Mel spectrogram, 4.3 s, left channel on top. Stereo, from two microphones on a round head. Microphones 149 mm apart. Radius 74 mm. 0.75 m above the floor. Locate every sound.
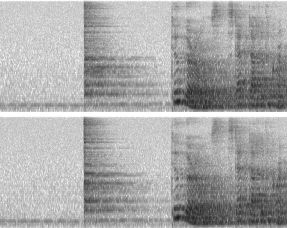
1.3 s dishes clattering: 35° right (ahead or behind), 1.5 m
2.6 s a woman speaking: 10° left (ahead or behind), 1.7 m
